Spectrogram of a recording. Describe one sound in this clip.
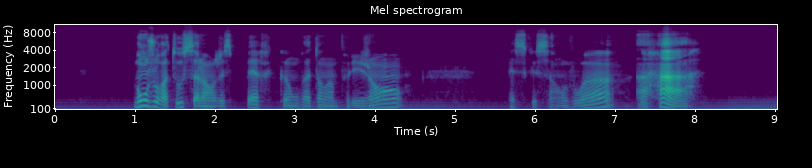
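A young man speaks calmly into a headset microphone, heard up close.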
